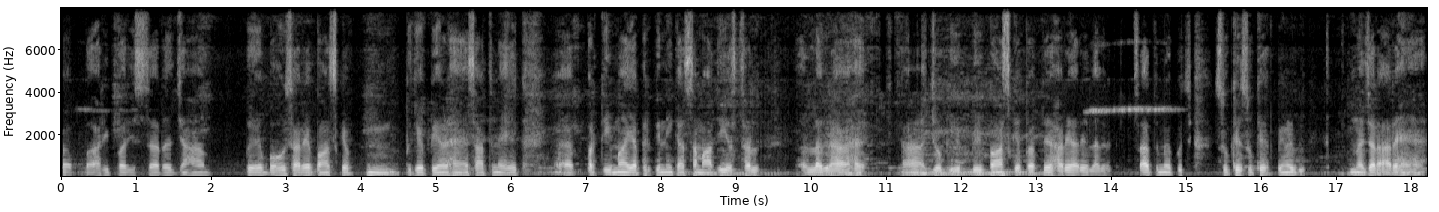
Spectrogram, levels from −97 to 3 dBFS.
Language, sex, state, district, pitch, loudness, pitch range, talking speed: Hindi, male, Bihar, Gopalganj, 105 Hz, -20 LUFS, 105-110 Hz, 130 wpm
